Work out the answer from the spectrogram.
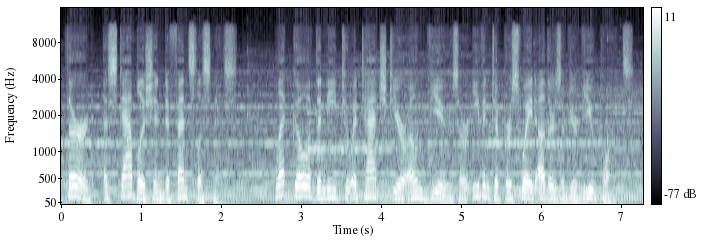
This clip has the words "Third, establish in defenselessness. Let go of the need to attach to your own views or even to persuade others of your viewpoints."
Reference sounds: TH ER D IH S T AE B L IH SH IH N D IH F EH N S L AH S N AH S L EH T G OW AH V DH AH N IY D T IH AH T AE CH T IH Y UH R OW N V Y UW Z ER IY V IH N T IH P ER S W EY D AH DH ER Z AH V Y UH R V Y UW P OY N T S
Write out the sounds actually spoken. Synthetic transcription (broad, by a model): TH ER D IH S T AE B L IH SH IH N D IH F EH N S L AH S N AH S L EH T G OW AH V DH AH N IY D T IH AH T AE CH T IH Y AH R OW N V Y UW Z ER IY V IH N T IH P ER S W EY D AH DH ER Z AH V Y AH R V Y UW P OY N T S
